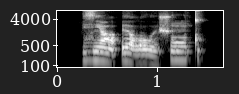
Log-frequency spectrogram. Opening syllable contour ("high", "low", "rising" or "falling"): falling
